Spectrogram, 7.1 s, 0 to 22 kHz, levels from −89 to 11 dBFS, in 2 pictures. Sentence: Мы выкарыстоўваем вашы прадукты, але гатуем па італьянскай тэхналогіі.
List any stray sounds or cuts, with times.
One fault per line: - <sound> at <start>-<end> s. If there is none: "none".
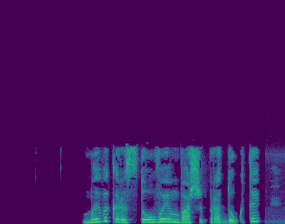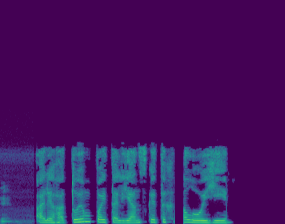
- laugh at 3.4-3.9 s
- dropout at 5.7-5.9 s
